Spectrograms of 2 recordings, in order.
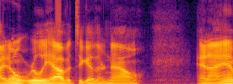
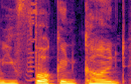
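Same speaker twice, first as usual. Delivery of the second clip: higher, slow mock-abusive outburst; imitated angry insult; 4 semitones higher than usual. Son imitating father abusing mom, slow mock-angry insult.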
